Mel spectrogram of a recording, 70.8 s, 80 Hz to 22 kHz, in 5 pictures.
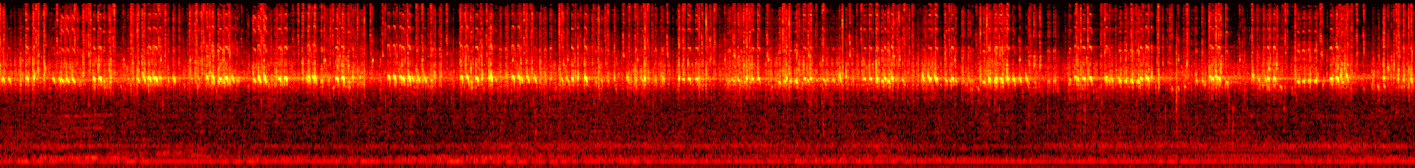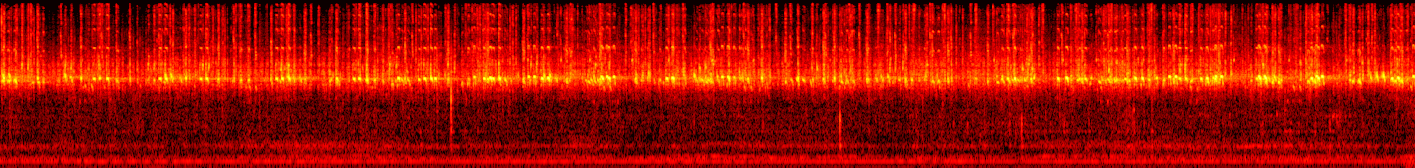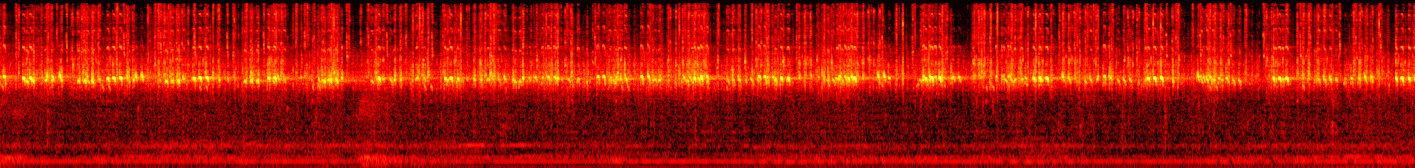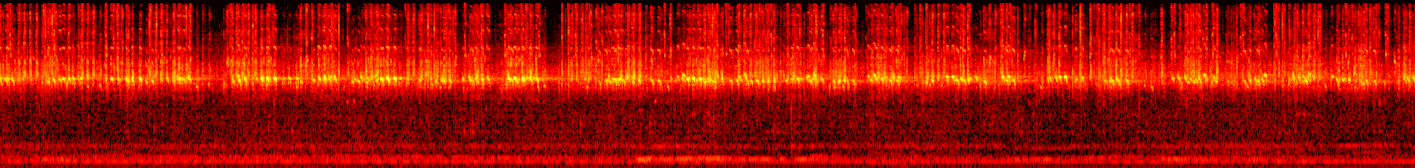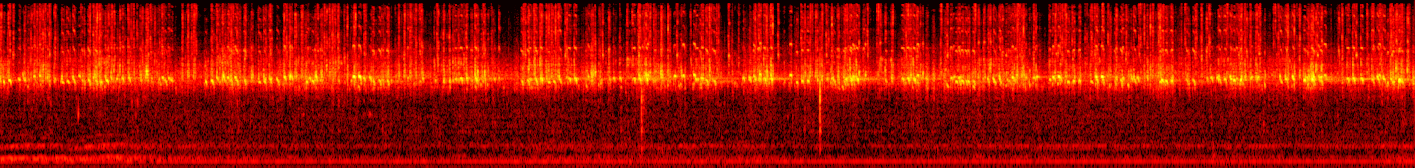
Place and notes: Close recording of crickets inside a plastic box during a laboratory with children in CECREA La Ligua (Chile).
The cricket are "fulvipennis" crickets, around 300 crickets are inside the box.
Recorded during the night trough two Sanken Cos11 D microphones, on a Zoom H1 recorder.
Recorded on 10th of July 2019.
Provincia de Petorca, Región de Valparaíso, Chile, July 2019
